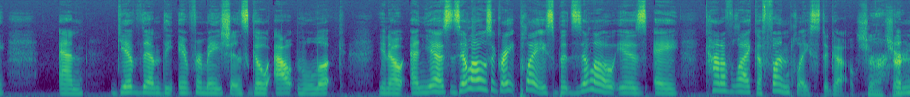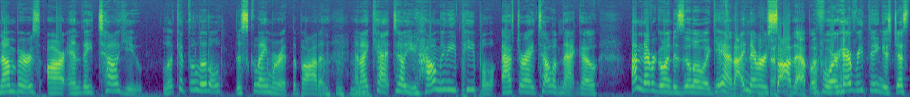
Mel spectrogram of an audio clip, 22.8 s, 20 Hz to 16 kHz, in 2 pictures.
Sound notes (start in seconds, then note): 15.3 host laughing; 20.6 hosts laughing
